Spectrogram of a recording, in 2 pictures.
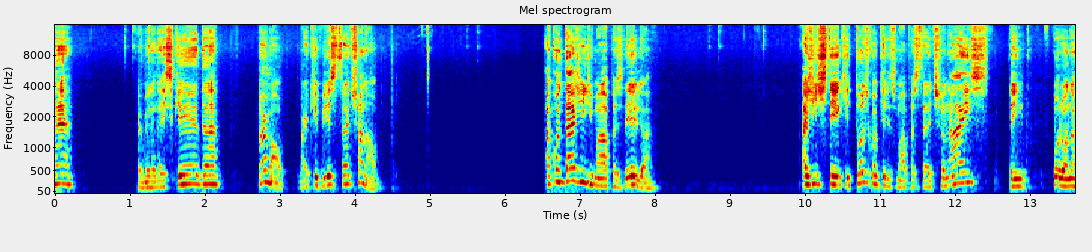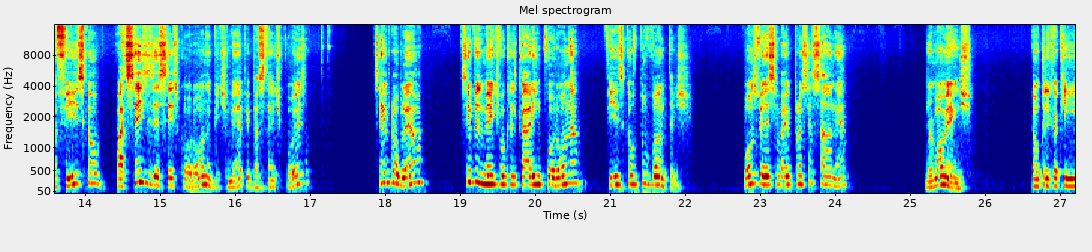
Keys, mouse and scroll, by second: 0.0 c, 0.9 click, 1.1 click, 5.4 click, 7.4 click, 8.6 click, 17.1 click, 21.2 click.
